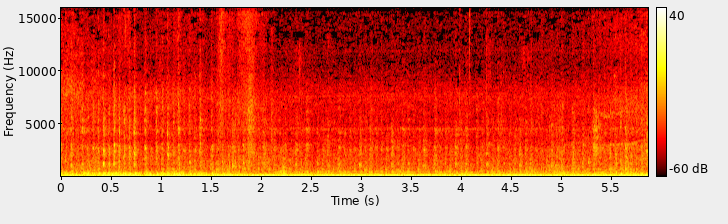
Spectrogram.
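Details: 1967 Ford 300 six-cylinder fitted with a lawnmower carburetor, fuel pressure regulator set to about half to one PSI: deep, steady low idle rumble with no misses, knocks or surges; running fine, though gas pours out of the carb.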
